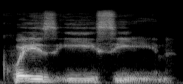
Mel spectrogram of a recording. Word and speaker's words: cuisine: It is not cuisine, and it is certainly not cuisine. It's pronounced cuisine.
